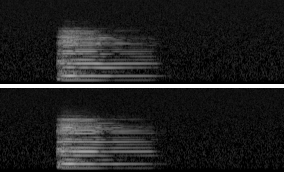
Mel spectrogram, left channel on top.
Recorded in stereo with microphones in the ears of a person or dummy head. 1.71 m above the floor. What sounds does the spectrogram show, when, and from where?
0.6 s a violin: 35° right (ahead or behind), 5 m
